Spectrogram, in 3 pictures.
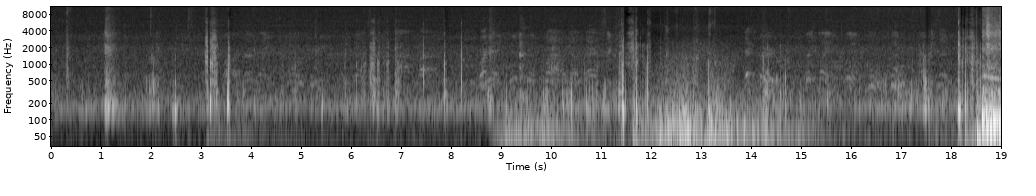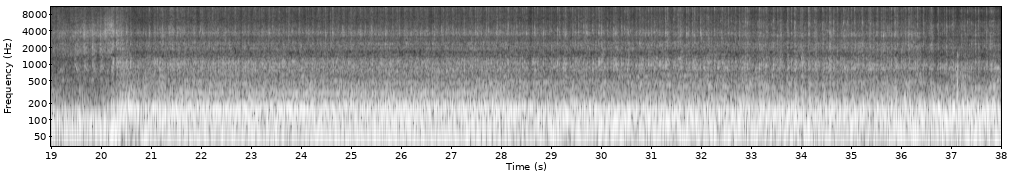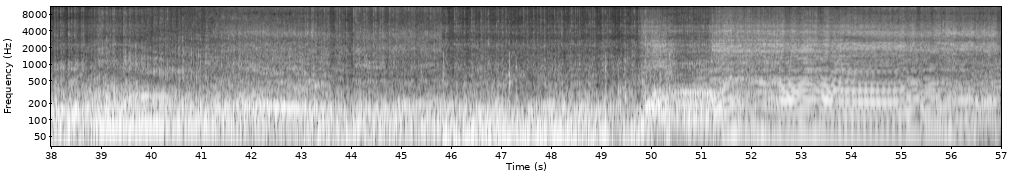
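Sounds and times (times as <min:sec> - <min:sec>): drag racing car engine: 0:18.4 - 0:57.0.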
